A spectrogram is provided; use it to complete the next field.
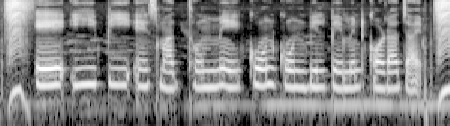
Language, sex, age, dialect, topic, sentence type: Bengali, female, <18, Rajbangshi, banking, question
